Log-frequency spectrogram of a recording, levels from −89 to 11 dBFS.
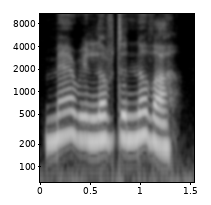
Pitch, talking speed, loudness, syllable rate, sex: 230 Hz, 115 wpm, -15 LUFS, 5.2 syllables/s, female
